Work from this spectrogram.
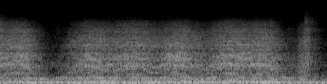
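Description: A 1947 Chevy one-ton truck engine cranks over in a steady, loud, continuous churning drone with a faint rising whine near the end, heard close up and with no talking.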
